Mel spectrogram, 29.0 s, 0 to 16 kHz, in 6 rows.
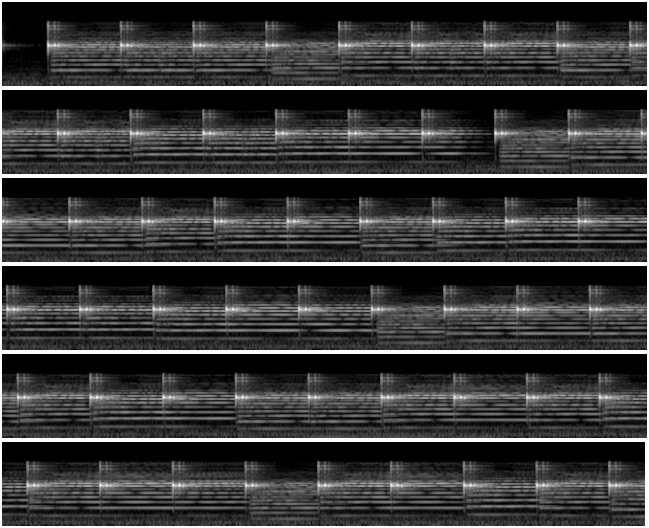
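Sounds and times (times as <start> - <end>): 
trumpet: 0.4 - 28.9.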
